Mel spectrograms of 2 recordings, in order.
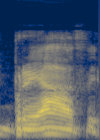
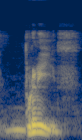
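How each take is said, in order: First: The vowel is not a long ee sound. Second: The vowel is a long ee sound. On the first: The speaker calls it wrong. "We don't say breathe" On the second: The speaker calls it right. "but breathe"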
